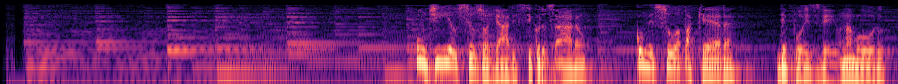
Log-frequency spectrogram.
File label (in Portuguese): PARABÉNS CASAL, Telemensagens; Parabenização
